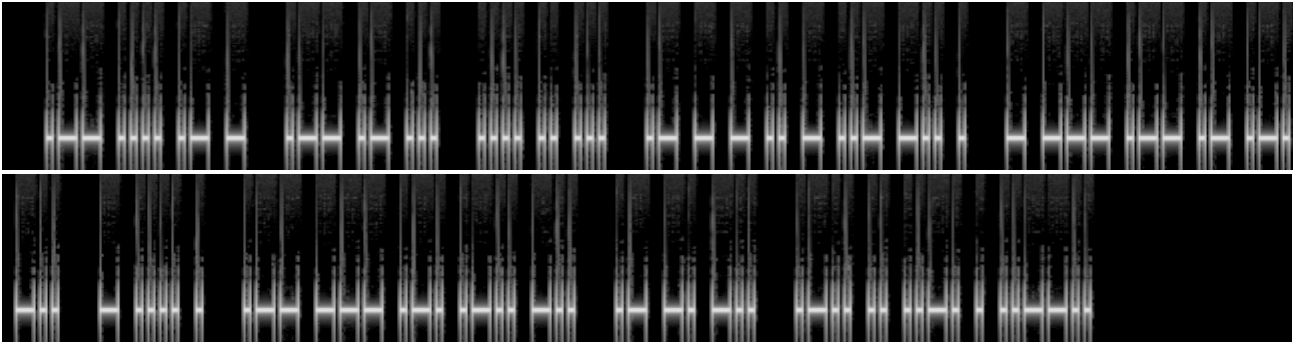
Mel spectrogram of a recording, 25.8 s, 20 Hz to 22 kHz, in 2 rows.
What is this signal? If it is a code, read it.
Morse code, heard as a keyed tone, about 20 wpm, 700 Hz. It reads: WHAT WAS HIS ATTITUDE TOWARD THE WORLD AND LIFE?
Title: Sentences from Top 1300 Words 20wpm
